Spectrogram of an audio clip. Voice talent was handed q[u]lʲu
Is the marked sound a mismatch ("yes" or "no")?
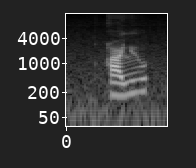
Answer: no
